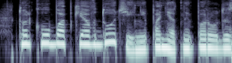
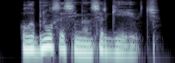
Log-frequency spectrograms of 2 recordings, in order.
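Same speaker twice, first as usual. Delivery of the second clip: plain reading voice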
